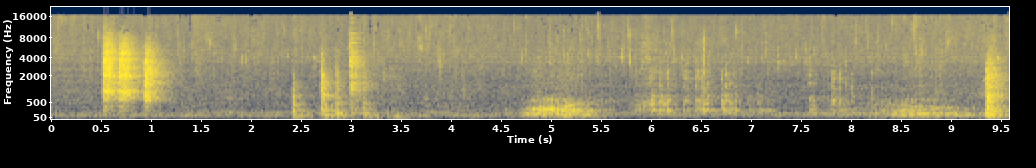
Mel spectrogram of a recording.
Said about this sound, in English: So give these a fry. Once they've softened a little, then add some seasoning.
